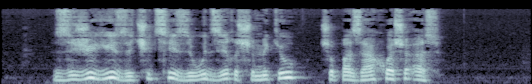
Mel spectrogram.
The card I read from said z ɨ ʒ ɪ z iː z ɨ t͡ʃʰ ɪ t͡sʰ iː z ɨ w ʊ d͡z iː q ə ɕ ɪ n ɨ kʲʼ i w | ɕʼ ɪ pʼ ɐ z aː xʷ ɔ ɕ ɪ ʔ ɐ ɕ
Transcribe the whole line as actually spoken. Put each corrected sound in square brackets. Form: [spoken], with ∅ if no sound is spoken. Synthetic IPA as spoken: z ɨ ʒ ɪ [ɣ] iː z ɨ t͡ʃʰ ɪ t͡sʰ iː z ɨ w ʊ d͡z iː q ə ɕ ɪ [m] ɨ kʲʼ i w | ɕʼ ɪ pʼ ɐ z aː xʷ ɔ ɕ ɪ ʔ ɐ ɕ

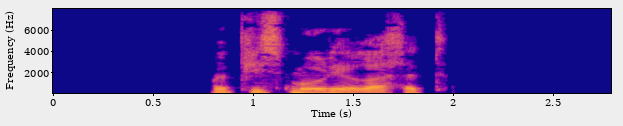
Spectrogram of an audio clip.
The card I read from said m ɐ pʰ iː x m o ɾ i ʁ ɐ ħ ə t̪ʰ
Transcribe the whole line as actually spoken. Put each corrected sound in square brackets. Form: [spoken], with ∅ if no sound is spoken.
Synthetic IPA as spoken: m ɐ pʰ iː [s] m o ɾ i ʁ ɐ ħ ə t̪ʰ

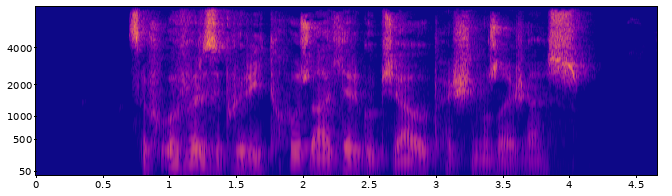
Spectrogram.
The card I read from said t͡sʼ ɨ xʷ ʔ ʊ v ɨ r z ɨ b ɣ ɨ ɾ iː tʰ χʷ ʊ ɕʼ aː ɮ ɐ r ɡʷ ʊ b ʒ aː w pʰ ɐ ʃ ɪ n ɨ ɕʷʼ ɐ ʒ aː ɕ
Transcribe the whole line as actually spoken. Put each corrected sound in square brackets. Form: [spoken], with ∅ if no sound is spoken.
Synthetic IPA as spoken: t͡sʼ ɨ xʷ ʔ ʊ v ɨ r z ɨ b ɣ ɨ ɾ iː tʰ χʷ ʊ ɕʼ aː ɮ ɐ r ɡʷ ʊ b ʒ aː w pʰ ɐ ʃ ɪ [m] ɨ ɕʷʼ ɐ ʒ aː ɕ

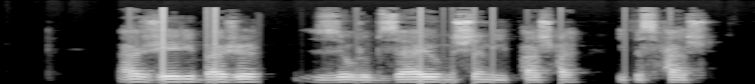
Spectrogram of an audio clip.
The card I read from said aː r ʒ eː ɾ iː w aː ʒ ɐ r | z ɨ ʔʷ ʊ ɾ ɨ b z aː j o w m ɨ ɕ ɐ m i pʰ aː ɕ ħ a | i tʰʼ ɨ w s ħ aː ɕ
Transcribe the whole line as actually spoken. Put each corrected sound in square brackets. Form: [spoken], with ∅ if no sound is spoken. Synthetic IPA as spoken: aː r ʒ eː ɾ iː [b] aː ʒ ɐ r | z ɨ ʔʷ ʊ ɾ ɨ b z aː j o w m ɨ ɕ ɐ m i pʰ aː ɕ ħ a | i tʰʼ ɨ [∅] s ħ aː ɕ

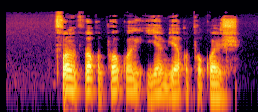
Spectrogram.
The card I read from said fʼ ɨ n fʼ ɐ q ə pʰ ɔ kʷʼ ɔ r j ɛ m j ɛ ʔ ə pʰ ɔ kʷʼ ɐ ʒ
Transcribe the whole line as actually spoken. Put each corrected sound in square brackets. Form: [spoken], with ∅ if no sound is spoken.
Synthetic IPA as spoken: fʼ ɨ [m] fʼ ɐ q ə pʰ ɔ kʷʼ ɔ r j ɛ m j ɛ [q] ə pʰ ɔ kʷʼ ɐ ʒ

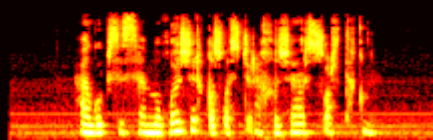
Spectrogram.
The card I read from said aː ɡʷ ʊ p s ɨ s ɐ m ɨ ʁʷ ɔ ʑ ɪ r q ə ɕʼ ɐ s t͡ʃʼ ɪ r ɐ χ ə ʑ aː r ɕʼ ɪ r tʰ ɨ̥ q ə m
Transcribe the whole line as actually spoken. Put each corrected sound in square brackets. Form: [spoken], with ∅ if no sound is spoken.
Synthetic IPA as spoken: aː ɡʷ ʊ p s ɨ s ɐ m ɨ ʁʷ ɔ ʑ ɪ r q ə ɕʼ ɐ s t͡ʃʼ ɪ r ɐ χ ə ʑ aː r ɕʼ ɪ r tʰ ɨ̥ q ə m

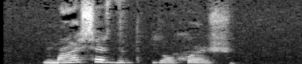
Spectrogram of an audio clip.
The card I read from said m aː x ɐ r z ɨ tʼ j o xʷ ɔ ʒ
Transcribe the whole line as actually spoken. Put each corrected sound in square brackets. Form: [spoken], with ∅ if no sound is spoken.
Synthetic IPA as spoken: m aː [ʃ] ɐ r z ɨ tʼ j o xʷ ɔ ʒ

